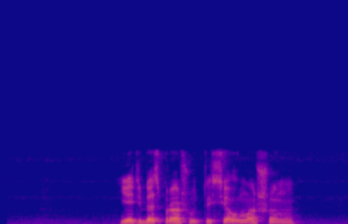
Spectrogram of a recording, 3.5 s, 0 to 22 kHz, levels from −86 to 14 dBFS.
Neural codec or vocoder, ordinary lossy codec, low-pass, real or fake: none; none; 7.2 kHz; real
